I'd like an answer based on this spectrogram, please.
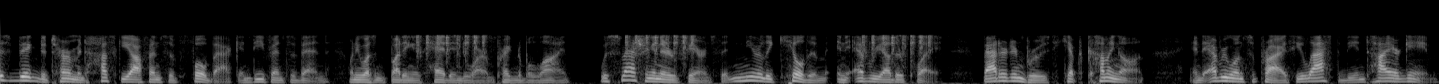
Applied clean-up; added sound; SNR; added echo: none; Tambourine; 11 dB; none.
